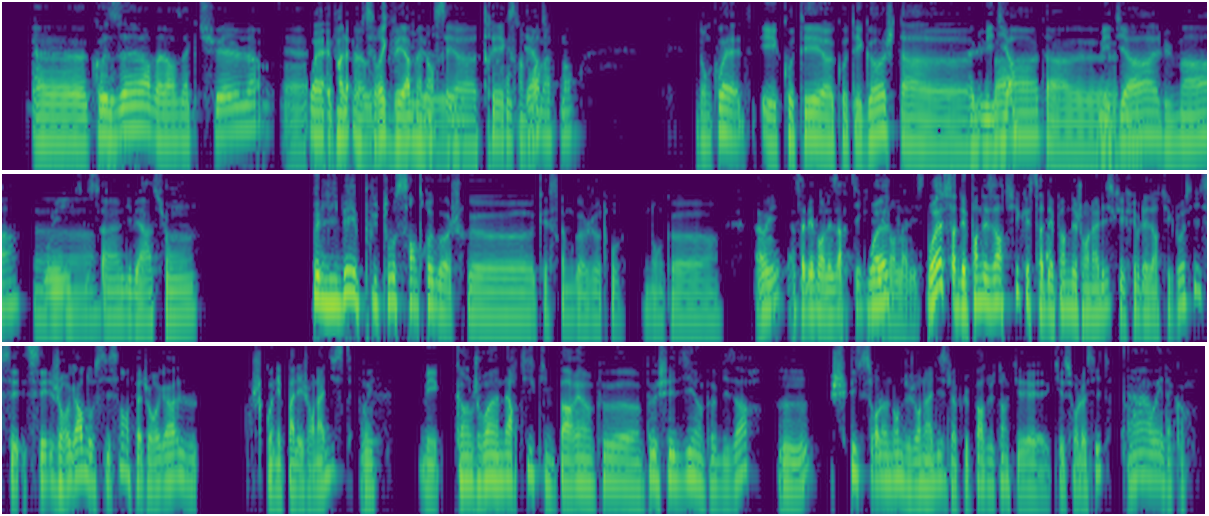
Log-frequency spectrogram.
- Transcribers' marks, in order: other background noise; "l'Humanité" said as "l'huma"; drawn out: "que"; unintelligible speech; in English: "shady"
- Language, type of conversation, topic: French, podcast, Comment fais-tu pour repérer les fausses informations ?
